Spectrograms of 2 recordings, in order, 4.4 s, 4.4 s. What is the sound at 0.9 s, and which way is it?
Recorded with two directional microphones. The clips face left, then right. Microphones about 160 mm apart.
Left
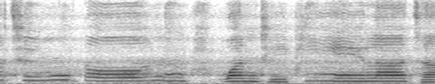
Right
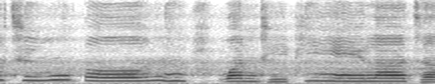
Female singing, 15° right (ahead or behind).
